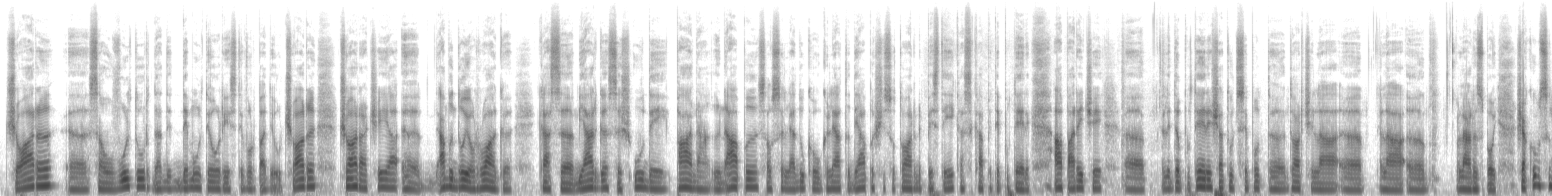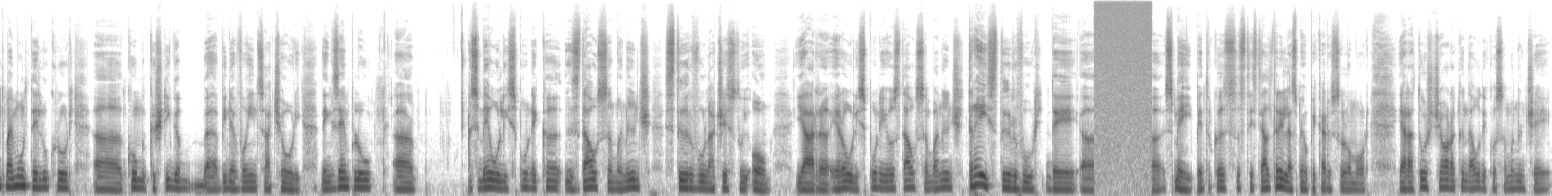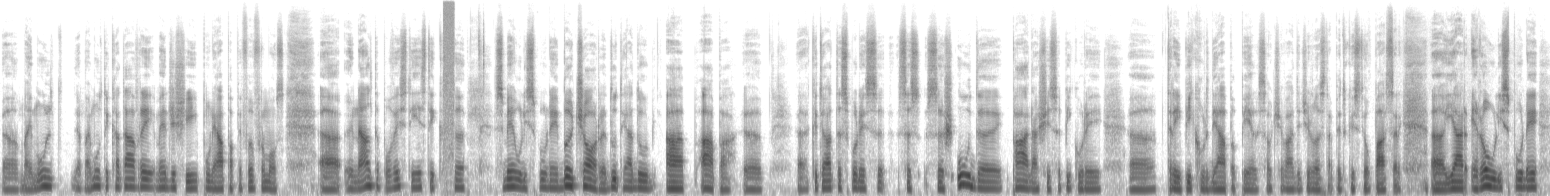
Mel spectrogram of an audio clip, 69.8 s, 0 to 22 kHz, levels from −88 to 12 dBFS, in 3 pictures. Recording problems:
audio cutting out; filled with static; at 40 s for 1 s and at 53 s

